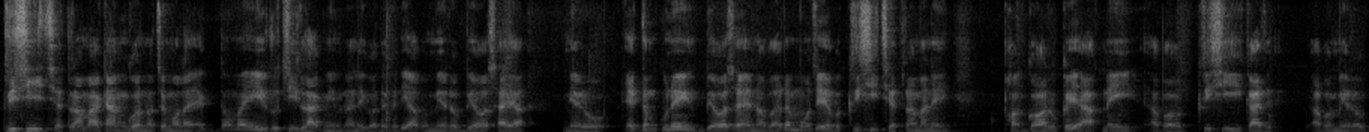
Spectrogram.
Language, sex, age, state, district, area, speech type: Nepali, male, 45-60, West Bengal, Darjeeling, rural, spontaneous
